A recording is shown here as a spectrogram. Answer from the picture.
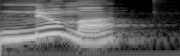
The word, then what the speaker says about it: pneuma: In the New Testament, which is written in Greek, it is the word pneuma. The P is silent.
